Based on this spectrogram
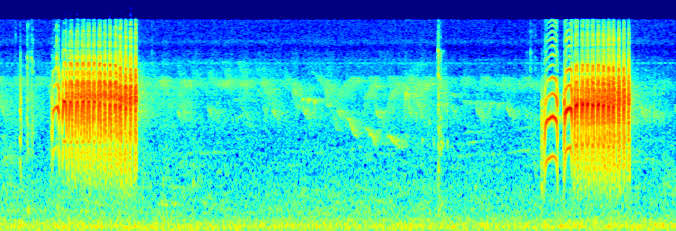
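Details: Silver-eared mesia giving two quick, high, chattering phrases of fast repeated notes, one at the start and one near the end, with near silence and low background hum between them.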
